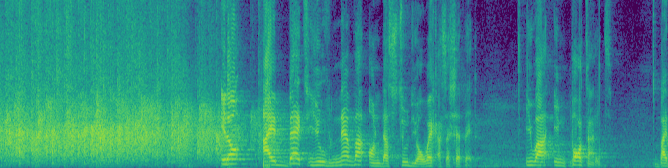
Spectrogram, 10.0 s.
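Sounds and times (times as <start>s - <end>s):
crowd clapping: 0.0s - 4.5s
speech: 3.3s - 7.2s, 7.9s - 9.2s, 9.8s - 10.0s.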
